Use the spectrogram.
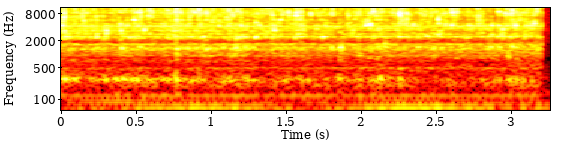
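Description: A glass being filled with water from a kitchen tap, a steady close rushing pour lasting about three seconds before cutting off abruptly.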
